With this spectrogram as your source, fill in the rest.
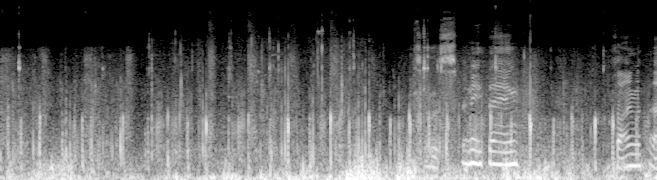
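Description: A horse's hooves clop steadily on pavement.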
